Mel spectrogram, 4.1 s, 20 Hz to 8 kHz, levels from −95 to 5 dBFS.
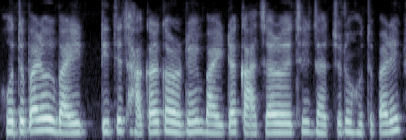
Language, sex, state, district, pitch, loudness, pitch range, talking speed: Bengali, female, West Bengal, North 24 Parganas, 205 Hz, -16 LUFS, 195-215 Hz, 205 wpm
